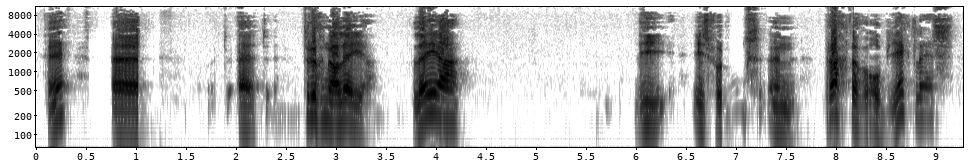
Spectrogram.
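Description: A man's voice: a little high, animated, takes it slowly, pauses often, dry recording. An older man preaching a sermon in a chatty way, with many asides, chuckles and emphatic scripture reading. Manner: conversational, with frequent "eh" and "hè" asides and soft chuckles; reads scripture passages with rising, emphatic voice. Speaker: pastor.

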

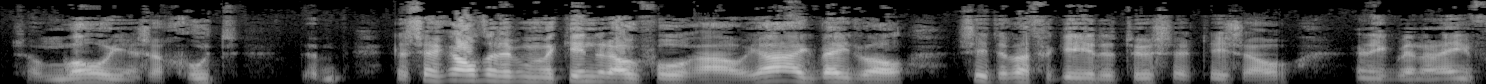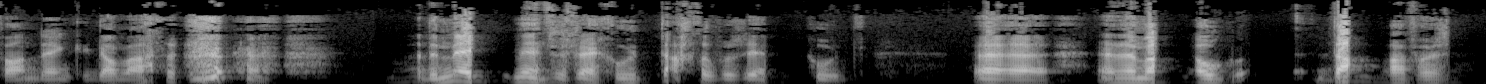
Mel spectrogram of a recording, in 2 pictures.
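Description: A man's voice: medium pitch, moderate pace, dry recording. An older man preaching a sermon in a chatty way, with many asides, chuckles and emphatic scripture reading. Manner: conversational, with frequent "eh" and "hè" asides and soft chuckles; reads scripture passages with rising, emphatic voice. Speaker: pastor.

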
